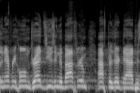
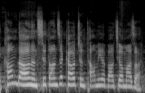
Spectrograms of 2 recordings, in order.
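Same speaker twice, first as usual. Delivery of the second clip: put-on higher-pitched German-accented psychoanalyst; Doctor Freud, German accent; 6 semitones higher than usual. Preacher playing analyst, inviting everyone onto the couch, comic German accent. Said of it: "to do a German accent".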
